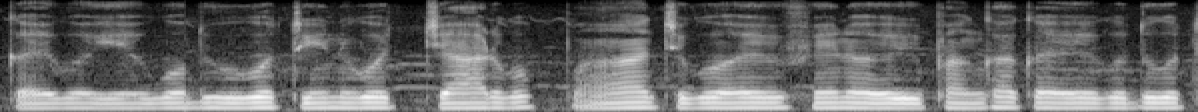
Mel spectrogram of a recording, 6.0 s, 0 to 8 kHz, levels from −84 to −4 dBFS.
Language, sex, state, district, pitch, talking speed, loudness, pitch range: Bajjika, male, Bihar, Vaishali, 130 Hz, 160 wpm, -14 LUFS, 130-135 Hz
